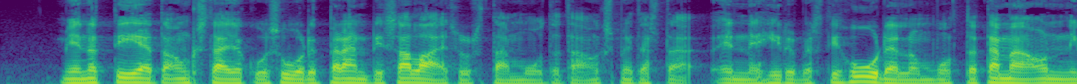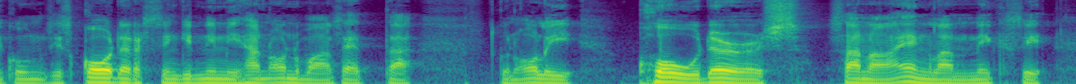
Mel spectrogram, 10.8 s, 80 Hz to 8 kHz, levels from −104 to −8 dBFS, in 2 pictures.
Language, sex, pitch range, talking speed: Finnish, male, 95-110 Hz, 180 wpm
